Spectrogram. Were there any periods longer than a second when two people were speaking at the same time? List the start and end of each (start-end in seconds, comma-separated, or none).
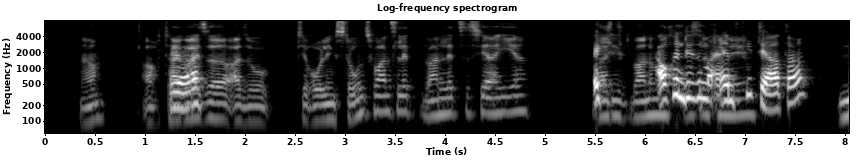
5.5-7.0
